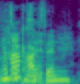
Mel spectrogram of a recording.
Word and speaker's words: coxswain: Coxswain. But oh, it's not. It's coxswain. It has a few extra letters in there, yeah. Which I do not pronounce.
